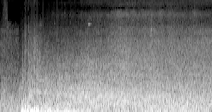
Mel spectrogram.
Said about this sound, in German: Airguns, also Luftkanonen, lassen explosionsartig Luft entweichen. Die so erzeugten Schallwellen dringen in den Meeresboden und lassen Rückschlüsse auf Ölvorkommen zu.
